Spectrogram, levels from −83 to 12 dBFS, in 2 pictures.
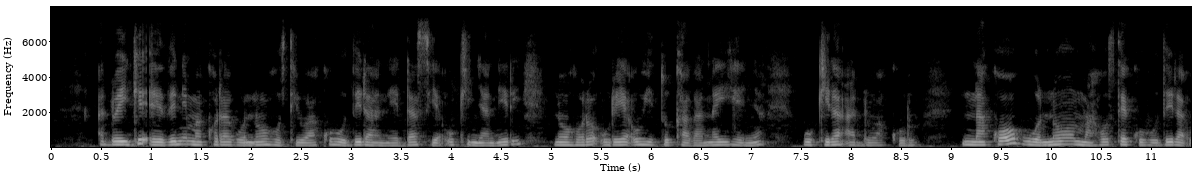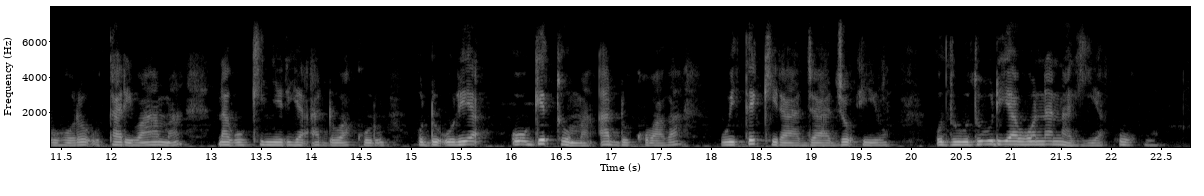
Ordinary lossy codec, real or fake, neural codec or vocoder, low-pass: none; fake; vocoder, 22.05 kHz, 80 mel bands, Vocos; 7.2 kHz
